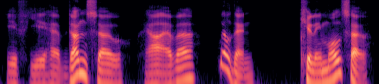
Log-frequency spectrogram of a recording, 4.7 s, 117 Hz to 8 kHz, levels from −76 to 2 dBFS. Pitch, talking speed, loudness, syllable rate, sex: 120 Hz, 140 wpm, -19 LUFS, 3.9 syllables/s, male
